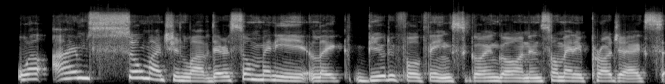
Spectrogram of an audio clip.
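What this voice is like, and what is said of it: Excited voice. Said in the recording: “as you probably can hear in my voice, I'm so excited about that.”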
